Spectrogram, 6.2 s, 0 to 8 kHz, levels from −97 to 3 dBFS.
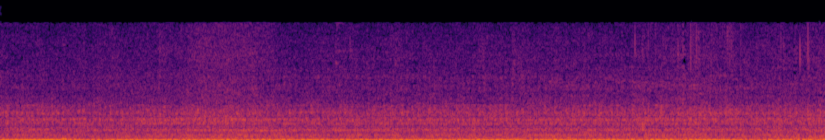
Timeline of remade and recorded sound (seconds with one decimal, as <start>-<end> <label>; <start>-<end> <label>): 0.0-0.6 recorded; 0.6-1.9 remade; 1.9-6.2 recorded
